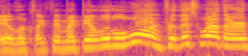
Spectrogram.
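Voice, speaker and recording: In a put-on character voice, a man speaks fairly quickly at an extremely high pitch with very wide pitch swings. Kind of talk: comic old grandma voice. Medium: game stream. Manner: warm, doting.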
